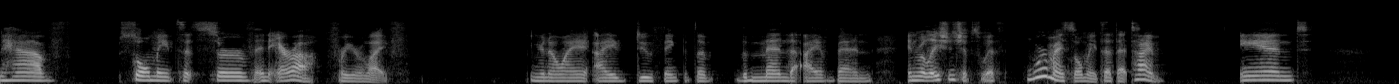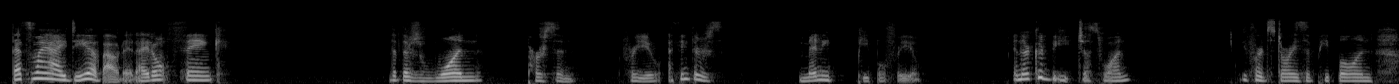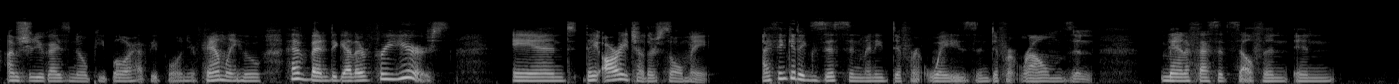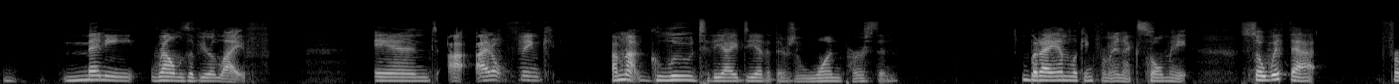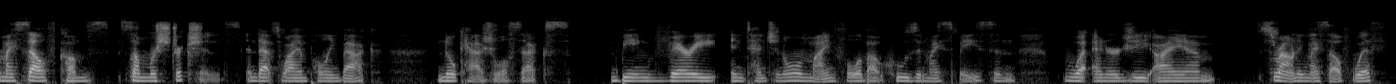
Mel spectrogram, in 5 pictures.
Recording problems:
garbled, watery; badly; nothing above 7.5 kHz
abrupt cut into speech; at the start

